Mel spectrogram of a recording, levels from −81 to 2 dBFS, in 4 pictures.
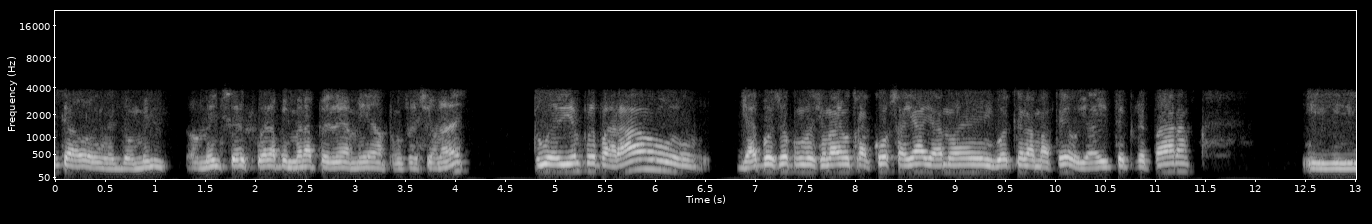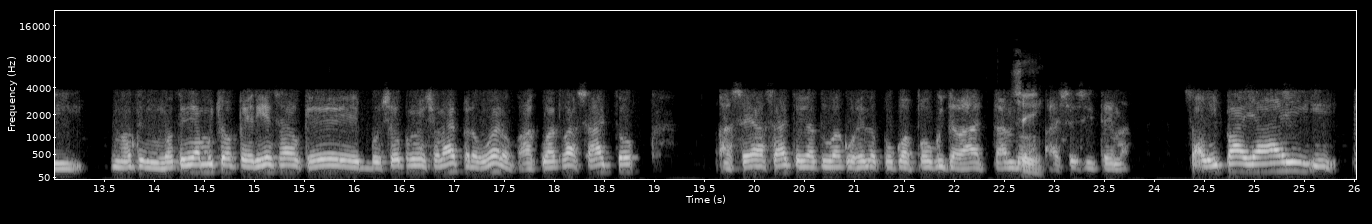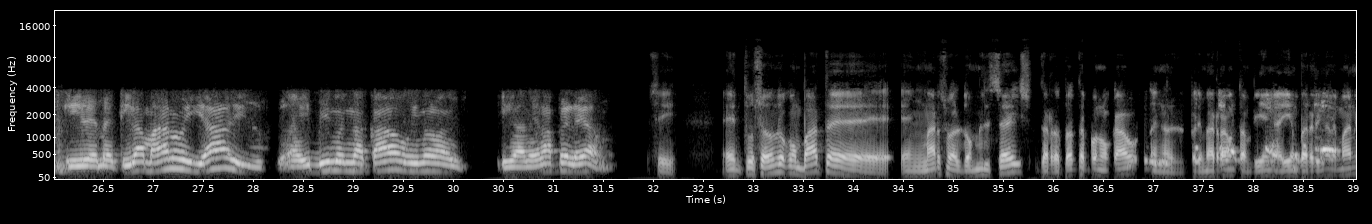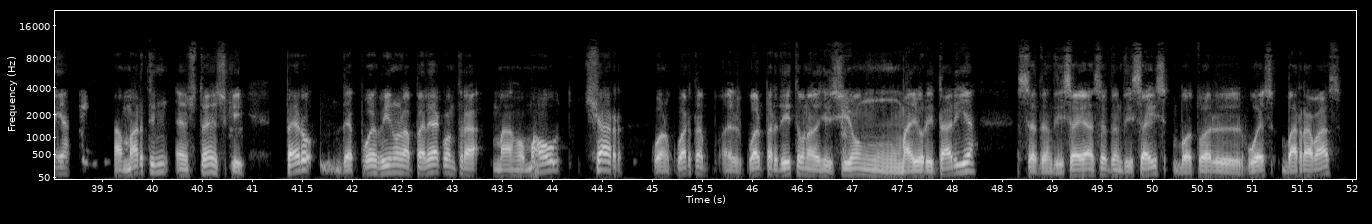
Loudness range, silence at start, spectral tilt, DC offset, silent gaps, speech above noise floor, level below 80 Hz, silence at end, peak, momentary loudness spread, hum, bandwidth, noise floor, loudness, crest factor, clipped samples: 4 LU; 0 s; -6 dB/octave; under 0.1%; none; 53 dB; -66 dBFS; 0.2 s; -6 dBFS; 9 LU; none; 10.5 kHz; -74 dBFS; -22 LUFS; 16 dB; under 0.1%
